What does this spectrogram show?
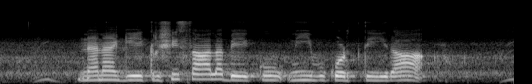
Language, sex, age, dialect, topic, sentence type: Kannada, female, 36-40, Coastal/Dakshin, banking, question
